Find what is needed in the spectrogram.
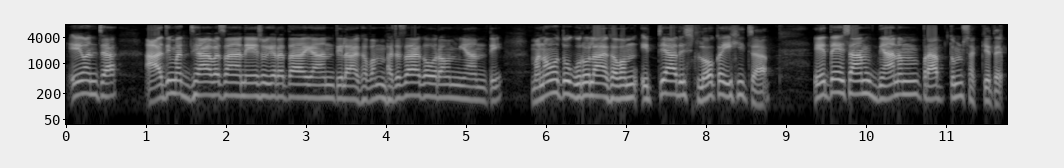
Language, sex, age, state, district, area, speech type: Sanskrit, male, 18-30, Karnataka, Davanagere, rural, spontaneous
